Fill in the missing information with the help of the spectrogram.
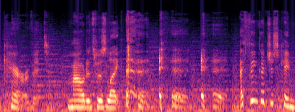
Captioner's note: cough-cough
